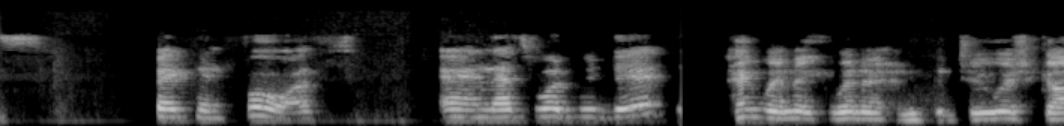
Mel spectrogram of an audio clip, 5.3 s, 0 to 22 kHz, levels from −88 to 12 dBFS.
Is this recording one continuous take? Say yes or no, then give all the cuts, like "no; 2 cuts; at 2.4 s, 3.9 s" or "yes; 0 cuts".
no; 1 cut; at 3.4 s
